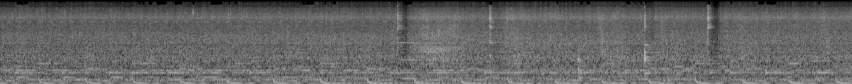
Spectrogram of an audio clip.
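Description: Green chillies drop into a pan of rui posto, a Bengali rohu fish curry in poppy seed paste, and a steady loud sizzle follows. A few faint clicks and stirring taps sound over the continuous frying, and nobody speaks.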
